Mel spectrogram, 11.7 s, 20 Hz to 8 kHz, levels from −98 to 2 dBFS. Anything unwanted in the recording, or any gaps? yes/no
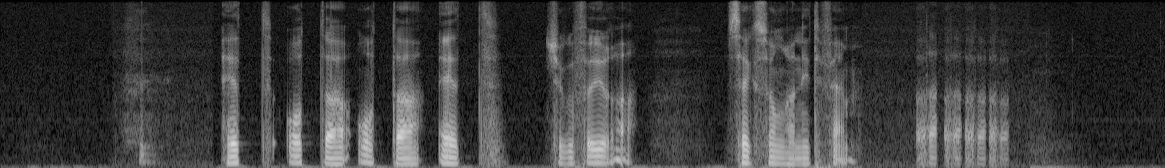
yes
